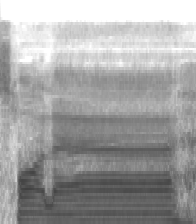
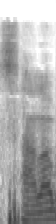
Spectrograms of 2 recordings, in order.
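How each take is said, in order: First: সলাহ with heavy rounded s, long final vowel; slow, level সলাহ ending in h; thick sad. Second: সালা with a light s and open a; wrong thin s. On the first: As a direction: make the s of সলাহ full and hold the aa. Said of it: "সদটা মোটা করে". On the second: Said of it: "সালা বললে ভুল হবে". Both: Shown as a demonstration.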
